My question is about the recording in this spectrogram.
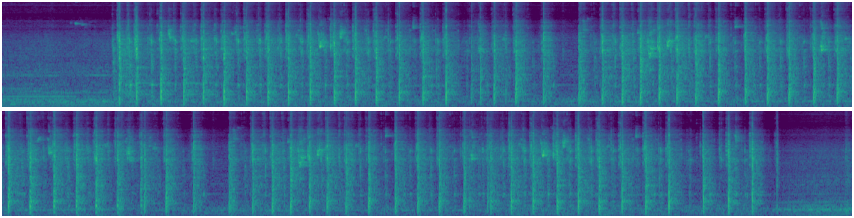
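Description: Power hammer pounding a glowing steel bar, about two to three strikes a second in an even run that starts abruptly and breaks off briefly twice before stopping.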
